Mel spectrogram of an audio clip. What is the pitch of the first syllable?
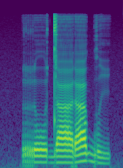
low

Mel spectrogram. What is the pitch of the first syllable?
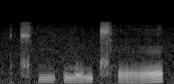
low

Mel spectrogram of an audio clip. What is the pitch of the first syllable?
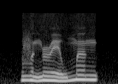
low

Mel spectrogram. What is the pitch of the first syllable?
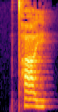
low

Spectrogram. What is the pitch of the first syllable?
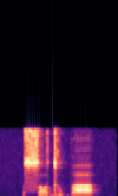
low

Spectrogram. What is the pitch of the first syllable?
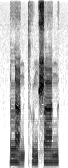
low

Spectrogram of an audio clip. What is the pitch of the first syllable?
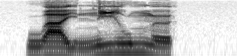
low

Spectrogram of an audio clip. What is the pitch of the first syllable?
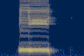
high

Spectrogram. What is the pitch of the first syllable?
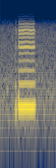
high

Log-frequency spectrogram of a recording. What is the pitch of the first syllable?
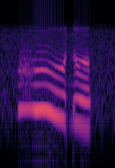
falling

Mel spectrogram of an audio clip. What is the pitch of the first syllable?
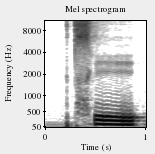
low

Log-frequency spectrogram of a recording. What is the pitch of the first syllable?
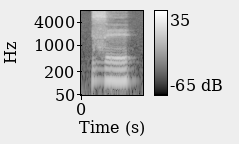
high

